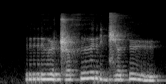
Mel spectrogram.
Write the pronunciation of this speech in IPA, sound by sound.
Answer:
r ɨː ɖ͡ʐ œ x ɨː r d͡ʑ ø θ yː

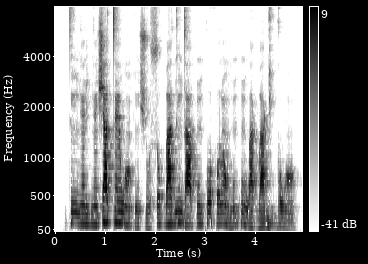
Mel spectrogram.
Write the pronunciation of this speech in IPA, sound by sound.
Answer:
t ĩ˧ ɡ ɛ̃˧ ɾ i˧ ɡ ɛ̃˧ ʃ a˦ t ɛ̃˦ w ɔ̃˧ k ĩ˨ ʃ o˨ s o˧ ɡ͡b a˧ d ĩ˦ d a˧ f ũ˧ k o˦ h o˦ l ɔ̃˦˨ b ũ˨˦ k ũ˦˨ w a˨˦ ɡ͡b a˧ ɡ i˦ ɡ o˦ w ɔ̃˧

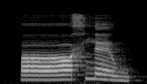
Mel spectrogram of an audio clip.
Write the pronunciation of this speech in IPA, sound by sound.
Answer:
ɑː x n ɛ w

